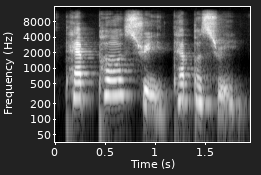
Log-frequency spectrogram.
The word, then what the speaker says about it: tapestry: 그러니까 한마디로 이 tapestry 하면은 발음 조심하세요. 테이프가 아니라 우리가 많이 하는 그러니까 여기서 발음이 tapestry 이렇게 발음이 돼요.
